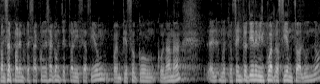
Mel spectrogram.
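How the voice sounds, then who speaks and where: With an Andalusian accent, a man speaks at a moderate pace in a fairly high pitch, his tone dark and mellow, somewhat breathy, with ordinary pitch variation. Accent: Granada Andalusian. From Granada, Andalusia, Spain. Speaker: teacher moderating a panel. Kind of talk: panel discussion moderation. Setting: stage with audience at a conference. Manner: halting, many repetitions and fillers.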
